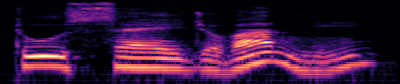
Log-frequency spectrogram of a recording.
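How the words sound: It is said with question intonation. It asks whether the listener is Giovanni. "I means are you Giovanni?"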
